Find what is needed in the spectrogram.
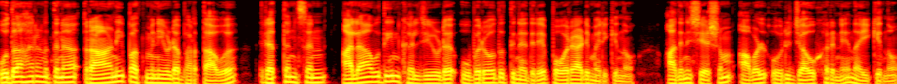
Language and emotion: Malayalam, neutral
